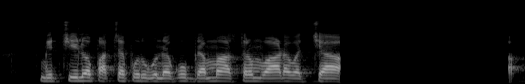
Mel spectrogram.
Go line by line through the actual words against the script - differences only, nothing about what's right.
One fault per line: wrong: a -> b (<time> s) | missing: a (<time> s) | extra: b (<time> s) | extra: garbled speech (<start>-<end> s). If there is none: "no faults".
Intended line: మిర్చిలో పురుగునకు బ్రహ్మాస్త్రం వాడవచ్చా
extra: పచ్చ (0.9 s)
